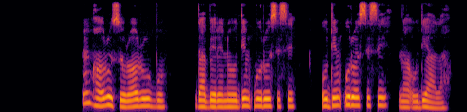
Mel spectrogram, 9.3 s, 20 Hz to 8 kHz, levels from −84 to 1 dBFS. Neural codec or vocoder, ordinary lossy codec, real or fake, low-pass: none; none; real; 7.2 kHz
